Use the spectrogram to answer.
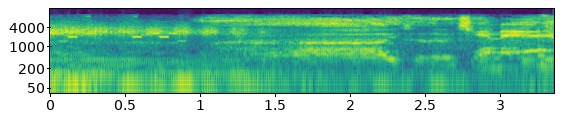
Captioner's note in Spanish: Suena el celular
